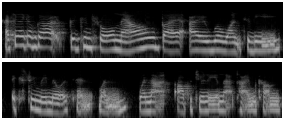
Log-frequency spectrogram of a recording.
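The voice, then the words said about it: Midwestern accent, sweet-sounding voice. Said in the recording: “you have this Midwestern accent ... I think you sound sweeter than you are.”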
